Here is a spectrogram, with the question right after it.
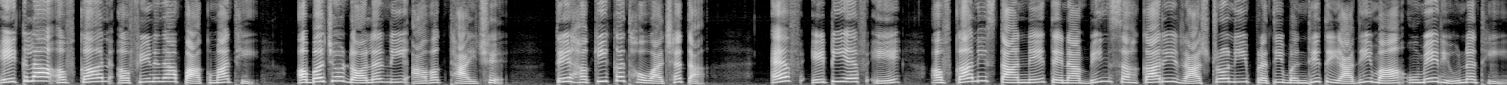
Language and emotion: Gujarati, neutral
